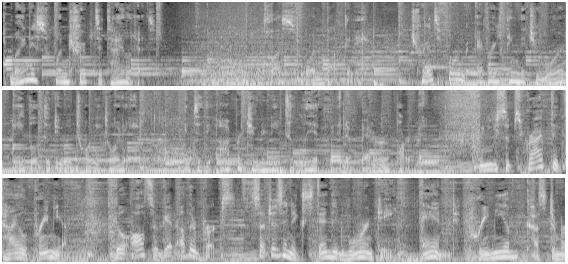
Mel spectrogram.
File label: US English Commercial voice-over Reel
